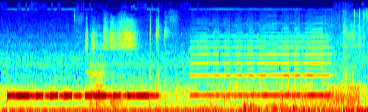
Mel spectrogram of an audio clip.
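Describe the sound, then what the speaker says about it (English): Morse code keyed over a ham radio: a steady tone in short on-off bursts, uneven and hesitant, followed by a longer keyed stretch with a second tone underneath, fairly loud and close, with no talk. "You just saw me send some bad Morse code there."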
